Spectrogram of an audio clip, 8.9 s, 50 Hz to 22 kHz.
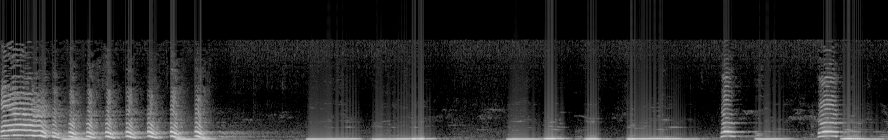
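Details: Two siamang gibbons, Harry and Mila, sing on a hot summer morning of 6 August 2018 at Zoo de La Fleche: a rapid series of rising whooping notes, then low booming hoots with short gaps and sharp upswept barks near the end.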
